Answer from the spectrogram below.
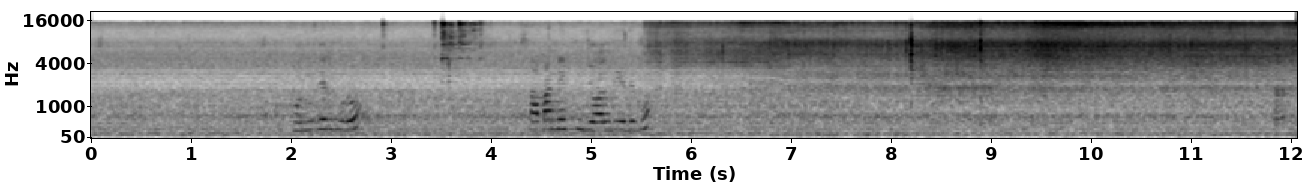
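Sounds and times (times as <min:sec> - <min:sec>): spices sizzling in hot oil: 0:05.0 - 0:12.0.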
